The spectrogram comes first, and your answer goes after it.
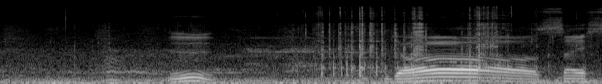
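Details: Domestic cats called to breakfast, one meowing in drawn-out arched wails with rising then falling pitch, a short one near two seconds and a long one after four seconds, over a person's voice and background hum.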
